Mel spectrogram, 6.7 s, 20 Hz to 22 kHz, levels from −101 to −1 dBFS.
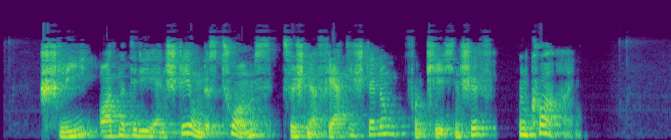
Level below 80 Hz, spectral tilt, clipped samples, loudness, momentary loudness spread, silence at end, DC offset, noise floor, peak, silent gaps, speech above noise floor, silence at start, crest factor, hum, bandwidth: -56 dBFS; -5.5 dB/octave; under 0.1%; -15 LUFS; 6 LU; 0.9 s; under 0.1%; -60 dBFS; 0 dBFS; none; 45 dB; 0.4 s; 14 dB; none; 7.8 kHz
